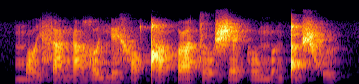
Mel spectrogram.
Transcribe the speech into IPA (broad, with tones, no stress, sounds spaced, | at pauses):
m ɔ˨ i̯ s a˨ ŋ a˨ ʁʷ i˦ ŋ e˦ x ɔ˨ ǃ a˨ qʷ a˦ t o˨ ʃ ɛ˦˨ k o˦ ŋʷ ɛ˨ ŋ ǃ u˦˨ ʃ χʷ ɯ˨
